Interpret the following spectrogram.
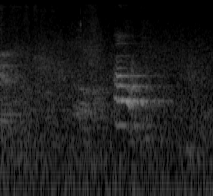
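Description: A brief high-pitched voice-like sound about a second in, dropping slightly in pitch, over faint room tone in a hall.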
